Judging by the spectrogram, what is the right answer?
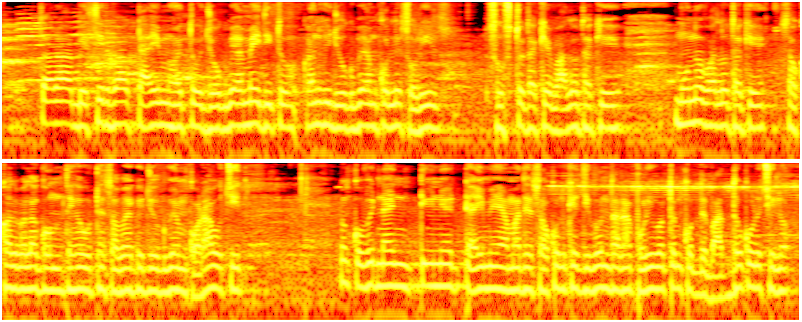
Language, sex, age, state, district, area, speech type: Bengali, male, 18-30, West Bengal, Paschim Bardhaman, rural, spontaneous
